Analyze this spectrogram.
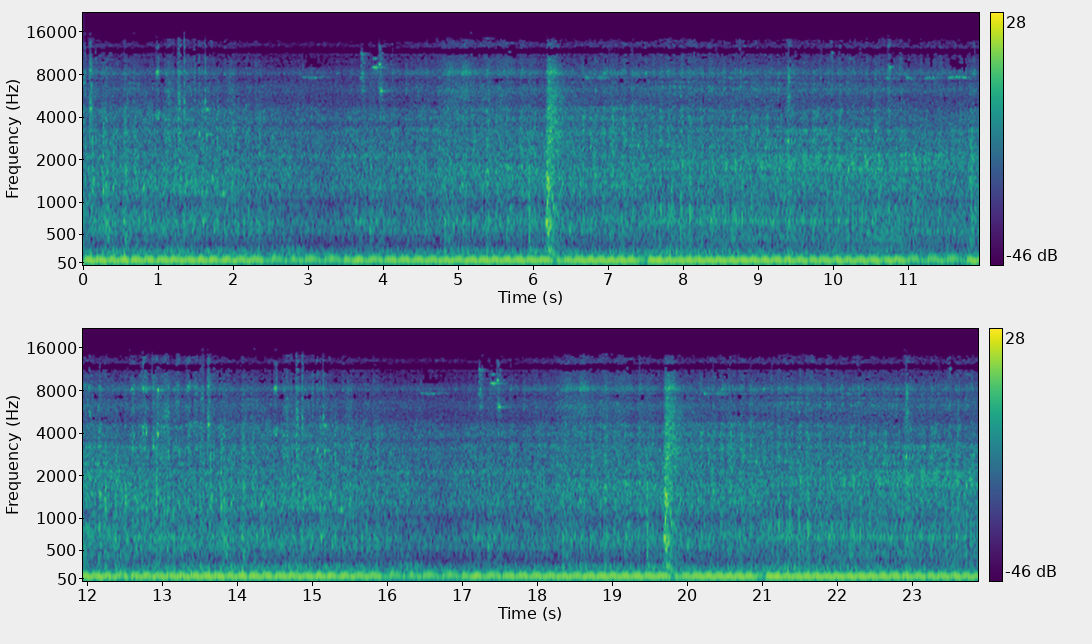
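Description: A bulldozer's metal tracks clank and squeak as it pushes soil.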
